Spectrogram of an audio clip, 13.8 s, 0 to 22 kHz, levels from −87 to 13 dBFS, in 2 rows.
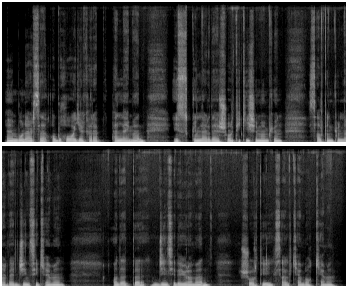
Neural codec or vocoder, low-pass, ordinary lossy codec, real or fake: none; none; none; real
